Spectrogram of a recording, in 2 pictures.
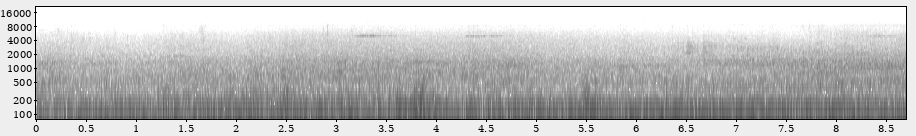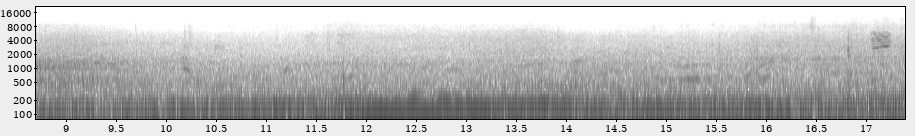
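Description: City traffic rumble on a riverside road, with a vehicle engine accelerating past about ten seconds in, its pitch rising for a couple of seconds.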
